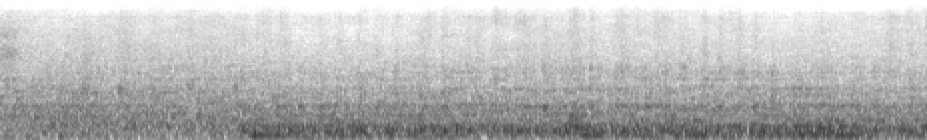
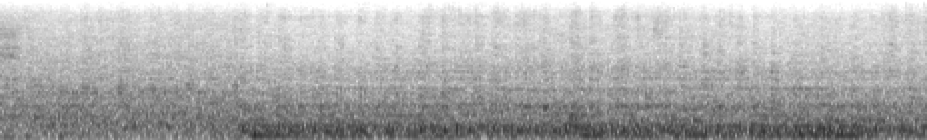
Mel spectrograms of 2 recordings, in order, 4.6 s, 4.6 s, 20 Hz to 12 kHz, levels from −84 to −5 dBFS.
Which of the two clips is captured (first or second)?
second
